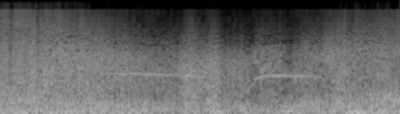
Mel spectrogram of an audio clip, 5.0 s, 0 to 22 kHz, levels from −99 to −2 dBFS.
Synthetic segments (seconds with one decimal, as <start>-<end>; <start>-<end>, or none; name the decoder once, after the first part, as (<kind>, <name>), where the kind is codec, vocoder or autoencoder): none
